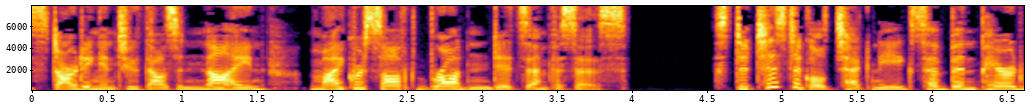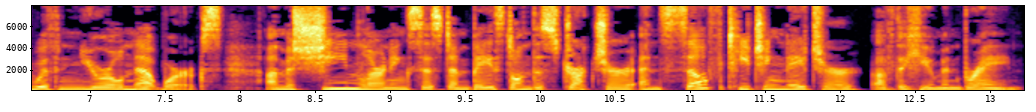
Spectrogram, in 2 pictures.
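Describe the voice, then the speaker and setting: In a normal speaking voice, a woman talks at a medium pitch and moderate pace with lively intonation against a quiet background. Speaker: audiobook narrator. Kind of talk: audiobook narration of a magazine article. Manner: steady, even, measured pace; formal, neutral and informative.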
